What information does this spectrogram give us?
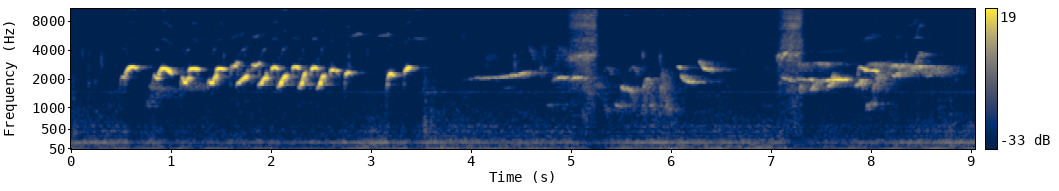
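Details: White-rumped shama song to encourage non-singing birds: a rapid burst of about ten repeated slurred notes, then quieter varied whistles broken by two harsh noisy bursts; low hum beneath.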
